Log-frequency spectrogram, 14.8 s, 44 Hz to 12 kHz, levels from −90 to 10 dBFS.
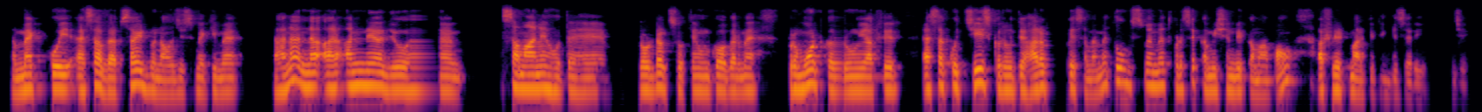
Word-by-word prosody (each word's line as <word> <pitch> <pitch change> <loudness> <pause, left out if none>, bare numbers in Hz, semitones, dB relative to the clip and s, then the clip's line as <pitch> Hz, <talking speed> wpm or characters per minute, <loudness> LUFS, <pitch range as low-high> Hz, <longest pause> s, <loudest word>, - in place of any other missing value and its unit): मैं 140 +4 +4 0.2
कोई 145 -1 +5 0.2
ऐसा 130 - +3
वेबसाइट 155 +8 +2
बनाऊँ 115 -3 -2
जिसमें 120 +1 -7
कि 135 - -6
मैं 125 0 -1 0.4
है 135 +2 +2
ना? - - +4
न 160 - +2
अ, 150 -2 +4
अन्य 170 -1 +3
जो 140 0 +2
है 135 -1 -5 0.4
सामानें 150 -1 +5
होते 135 -1 -3
हैं, 125 0 -5 0.3
प्रोडक्ट्स 140 +1 +1
होते 135 +1 -4
हैं 135 - -1
उनको 130 +1 0
अगर 130 0 0
मैं 135 0 -1 0.3
प्रमोट 160 +6 +4
करूँ 130 -1 -1
या 130 -1 +3
फ़िर 140 -1 0 0.3
ऐसा 140 +4 +3
कुछ 155 0 -2
चीज़ 185 0 +4
करूँ 140 -2 0
त्योहारों 140 +2 +3 0.2
के 150 - 0
समय 125 -4 -7
में 170 - -4
तो 205 -2 +2
उसमें 170 0 -5
मैं 170 +1 -1
थोड़े-से 145 +6 -4
कमीशन 135 -1 -2
भी 130 - 0
कमा 110 -1 -2
पाऊँ 225 +2 0 0.3
एफ़िलिएट 140 +1 0
मार्केटिंग 115 -2 -4
के 115 - -13
ज़रिए। 100 -4 -12 0.3
जी। - - -19
135 Hz, 200 wpm, -22 LUFS, 130-150 Hz, 0.4 s, कोई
